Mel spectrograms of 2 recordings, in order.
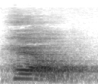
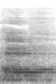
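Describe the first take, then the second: First: The final L is dark, with stressed vowel. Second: The final L is short and clear, Korean-like. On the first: The speaker calls it right. "에 발음에서 혀가 밑으로 왔다가 엘 발음에서 혀가 뜨니까" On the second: The speaker calls it wrong. "헬이 아니고"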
